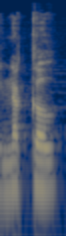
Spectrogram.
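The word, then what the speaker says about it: knuckle: कुछ लेटर्स या कुछ वर्ड्स ऐसे हैं जहाँ पर हम के को साइलेंट भी रखते हैं, जैसे कि नक्कल, अब पीछे इसके के है लेकिन इसको हम साइलेंट रखते हैं, मेक एंड हाइक।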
